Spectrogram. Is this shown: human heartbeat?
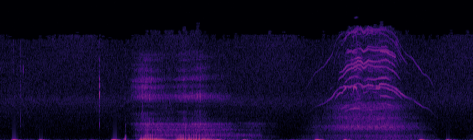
yes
